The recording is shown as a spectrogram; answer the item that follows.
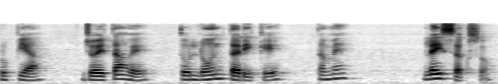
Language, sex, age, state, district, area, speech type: Gujarati, male, 18-30, Gujarat, Anand, rural, spontaneous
